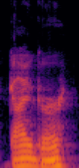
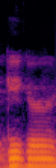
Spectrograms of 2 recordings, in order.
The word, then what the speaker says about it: Geer: They're not real because they can't even say my name, right? Geer. So, they they say giger and whatever. Can't even say it right.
